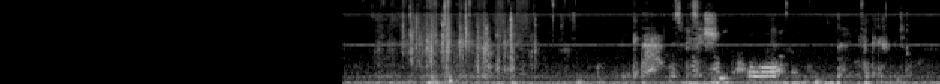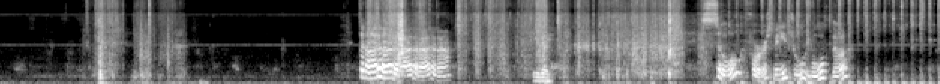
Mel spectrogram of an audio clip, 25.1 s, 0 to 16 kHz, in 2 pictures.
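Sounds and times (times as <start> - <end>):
faint rustling and handling: 4.9 - 7.8, 13.2 - 15.2, 17.3 - 23.3.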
